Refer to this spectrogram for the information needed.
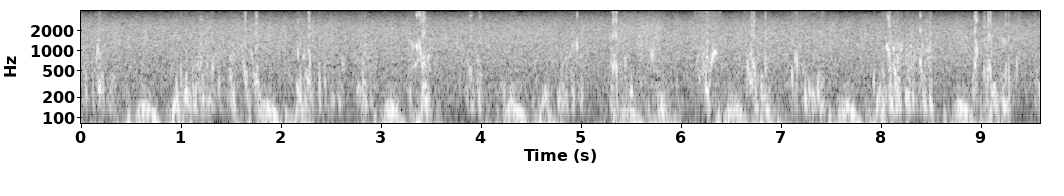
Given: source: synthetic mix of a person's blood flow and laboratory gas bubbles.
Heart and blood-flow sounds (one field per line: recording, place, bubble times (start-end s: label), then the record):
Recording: Doppler ultrasound of blood flow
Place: precordium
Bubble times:
0.01-0.36 s: bubbles
0.91-1.83 s: bubbles
2.13-2.65 s: bubbles
2.75-3.04 s: bubbles
3.25-3.52 s: bubbles
3.83-4.03 s: bubbles
4.18-4.38 s: bubbles
4.75-5.04 s: bubbles
5.27-5.56 s: bubbles
5.67-5.86 s: bubbles
6.13-6.40 s: bubbles
6.63-6.89 s: bubbles
7.07-7.55 s: bubbles
7.89-8.55 s: bubbles
8.89-9.40 s: bubbles
9.53-9.60 s: bubbles
From the record:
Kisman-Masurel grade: 343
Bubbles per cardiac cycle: rolling drumbeat, 9 or more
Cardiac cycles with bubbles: 100%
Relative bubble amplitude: loud (0.450 to 0.775)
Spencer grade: 3 (all of the cardiac periods contain showers or single bubble signals, but not dominating or overriding the cardiac motion signals)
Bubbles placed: only in the low amplitude regions of the cardiac cycle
